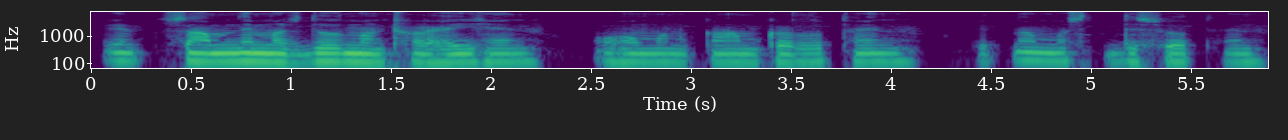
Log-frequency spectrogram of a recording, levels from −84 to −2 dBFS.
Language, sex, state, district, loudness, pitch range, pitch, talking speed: Chhattisgarhi, male, Chhattisgarh, Jashpur, -33 LUFS, 115-125 Hz, 120 Hz, 155 wpm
